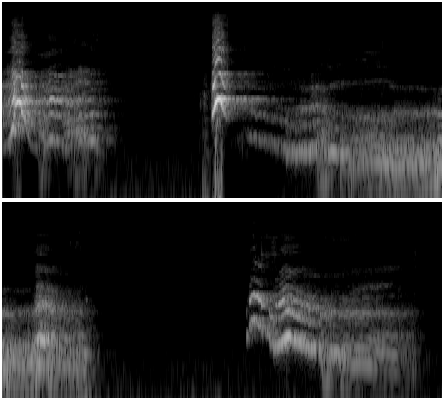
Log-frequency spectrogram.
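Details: Indoors on a sofa top, a white Miniature Schnauzer reacts to neighbours coming home with sharp barks followed by a drawn-out, grumbling growl-talk, then a falling, whiny yowl after a brief pause.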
